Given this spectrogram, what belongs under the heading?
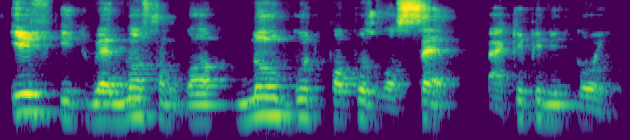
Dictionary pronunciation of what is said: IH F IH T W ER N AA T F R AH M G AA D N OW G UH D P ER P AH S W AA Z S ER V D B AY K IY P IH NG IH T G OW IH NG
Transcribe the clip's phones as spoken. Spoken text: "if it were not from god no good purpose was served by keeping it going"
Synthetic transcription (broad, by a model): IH F IH T W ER N AA T F R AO M G AA D N OW G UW D P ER P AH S W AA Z S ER D B AY K IY P IH NG IH T G OW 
